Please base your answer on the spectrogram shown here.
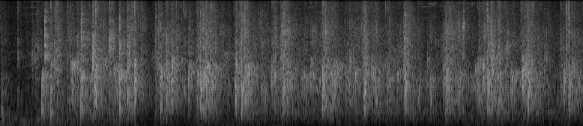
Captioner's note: applause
